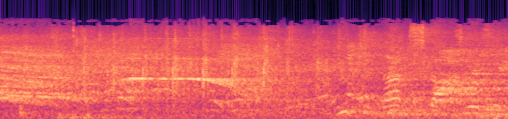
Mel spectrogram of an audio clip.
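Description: Children shout in the distance in an echoing hall.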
